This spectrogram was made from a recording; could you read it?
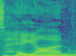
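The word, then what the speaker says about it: Hae-yeon: Oh, so my name is spelled a little funny, and I always say it's Hey-yeon rhymes with hey, gay yon.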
